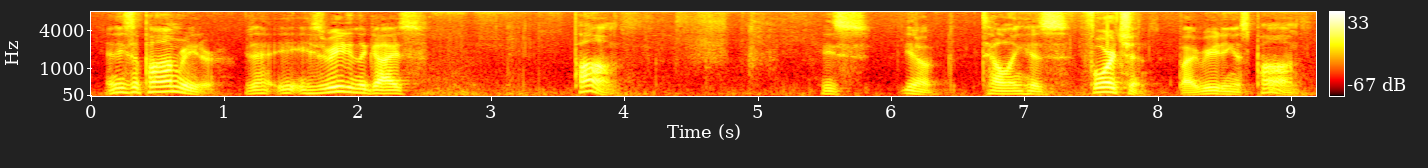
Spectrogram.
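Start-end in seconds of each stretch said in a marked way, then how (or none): none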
